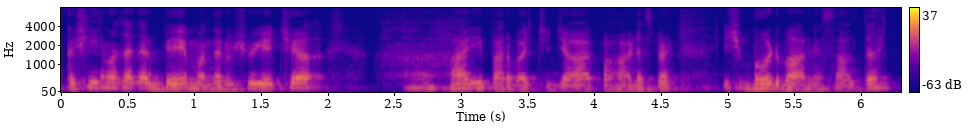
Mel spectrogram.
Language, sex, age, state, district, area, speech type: Kashmiri, male, 18-30, Jammu and Kashmir, Ganderbal, rural, spontaneous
